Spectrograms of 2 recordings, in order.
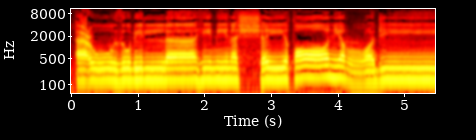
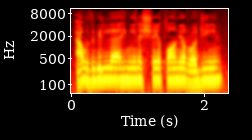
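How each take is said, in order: First: It is recited slowly and calmly. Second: It is recited quickly.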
